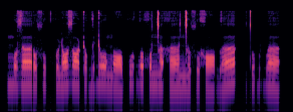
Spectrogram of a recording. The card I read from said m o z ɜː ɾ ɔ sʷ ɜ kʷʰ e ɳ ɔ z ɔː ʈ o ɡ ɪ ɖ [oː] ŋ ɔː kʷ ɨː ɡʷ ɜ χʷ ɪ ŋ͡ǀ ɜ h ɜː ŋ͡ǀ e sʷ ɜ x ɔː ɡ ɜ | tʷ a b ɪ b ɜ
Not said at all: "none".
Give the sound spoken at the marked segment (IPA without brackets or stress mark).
oː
